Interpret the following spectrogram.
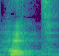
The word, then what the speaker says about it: head: Bởi vì B ở đây chúng ta sẽ được đọc là head, đấy là y dài.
